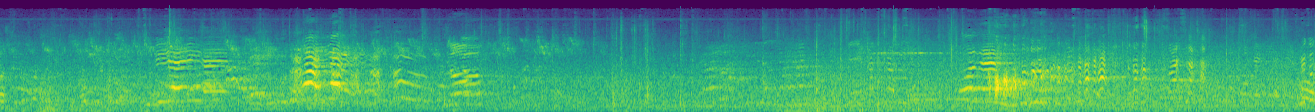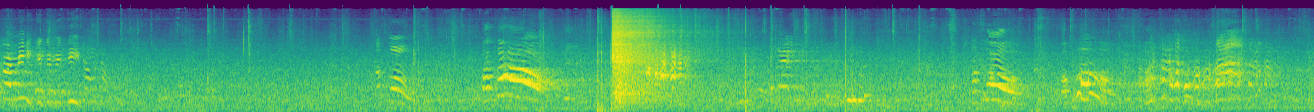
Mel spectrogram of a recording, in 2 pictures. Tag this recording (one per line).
childs
playground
